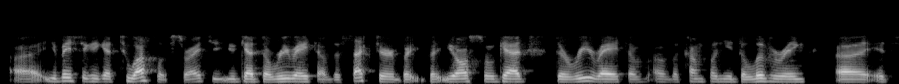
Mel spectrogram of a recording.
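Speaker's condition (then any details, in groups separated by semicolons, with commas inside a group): No condition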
